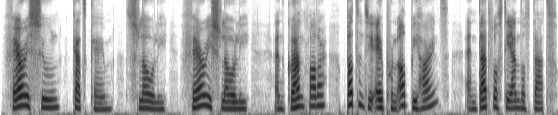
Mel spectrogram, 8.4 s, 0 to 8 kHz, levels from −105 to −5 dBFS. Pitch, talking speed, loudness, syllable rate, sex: 205 Hz, 135 wpm, -23 LUFS, 4.8 syllables/s, female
